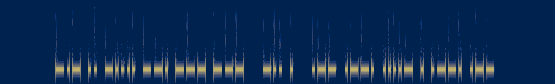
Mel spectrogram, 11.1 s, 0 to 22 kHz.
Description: Morse code, heard as a keyed tone, about 22 wpm, 700 Hz. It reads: KI6GOO DE WP4EPW
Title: USA Callsign DE Callsign - 6 Characters - 22wpm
